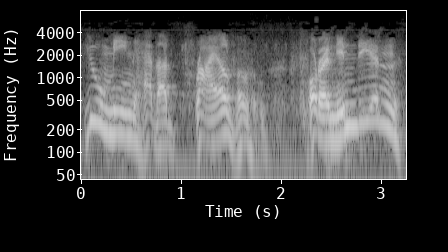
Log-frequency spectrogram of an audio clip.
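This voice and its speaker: Husky, blustering colonial settler. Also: male voice, on the high side, big pitch swings, measured pace, exaggerated voice. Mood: blustering, hostile. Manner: blustering, insistent. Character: belligerent, self-righteous colonial settler father, pushy. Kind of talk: old-time radio drama acting. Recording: phone-like, thin old radio recording.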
